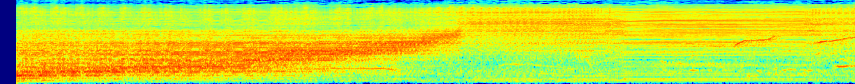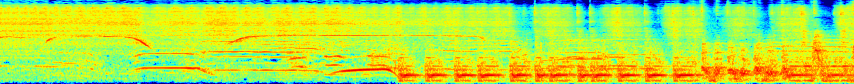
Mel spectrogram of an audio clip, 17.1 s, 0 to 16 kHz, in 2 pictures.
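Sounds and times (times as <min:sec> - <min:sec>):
distorted electronic dance music: 0:00.2 - 0:17.0.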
